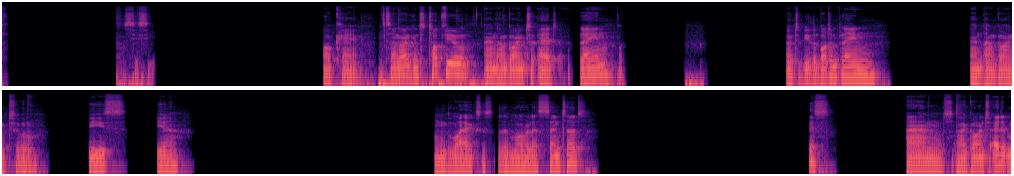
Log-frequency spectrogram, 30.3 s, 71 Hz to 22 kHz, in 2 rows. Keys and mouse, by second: 1.9 BackSpace, 2.1 BackSpace, 6.4 KP_7, 7.5 a, 9.4 shift+a, 14.1 right click, 15.5 g, 20.5 g, 25.2 g, 28.3 right click.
